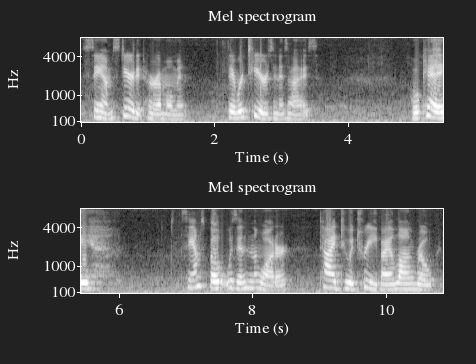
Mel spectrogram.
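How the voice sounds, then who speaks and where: A woman's voice: mid-range voice, measured pace, muffled recording, slight background noise. A woman reading a children's novel aloud in scripted storybook narration. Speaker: audiobook reader.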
